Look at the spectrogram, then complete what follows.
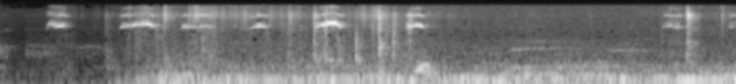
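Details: Small pigeon making a run of thin, high squeaks, roughly one per second, against a steady low hum and some faint rustling.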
